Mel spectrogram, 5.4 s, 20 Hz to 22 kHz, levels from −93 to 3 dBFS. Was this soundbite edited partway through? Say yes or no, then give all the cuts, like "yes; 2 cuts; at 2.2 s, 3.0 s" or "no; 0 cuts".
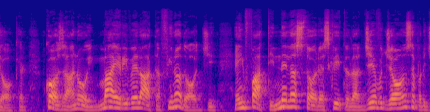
no; 0 cuts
